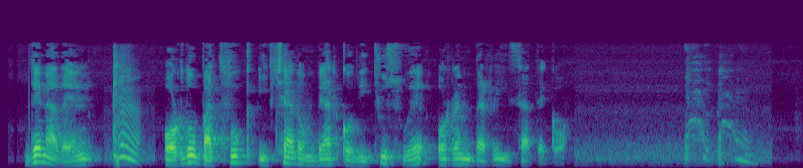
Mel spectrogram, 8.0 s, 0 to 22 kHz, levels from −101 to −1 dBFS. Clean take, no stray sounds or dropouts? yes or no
no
